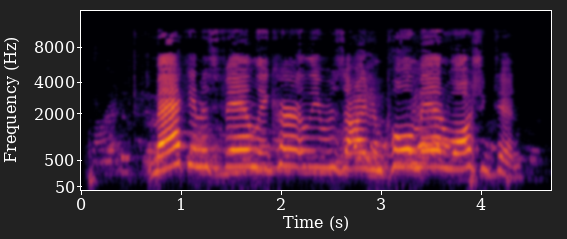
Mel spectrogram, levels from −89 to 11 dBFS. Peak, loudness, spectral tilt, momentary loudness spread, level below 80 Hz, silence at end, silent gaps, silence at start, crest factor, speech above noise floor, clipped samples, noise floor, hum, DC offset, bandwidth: -2 dBFS; -19 LUFS; -1.5 dB/octave; 17 LU; -70 dBFS; 0.35 s; none; 0.1 s; 20 dB; 25 dB; under 0.1%; -44 dBFS; none; under 0.1%; 11.5 kHz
